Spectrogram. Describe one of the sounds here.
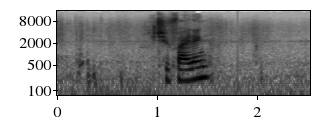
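A young woman says a few words briefly.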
